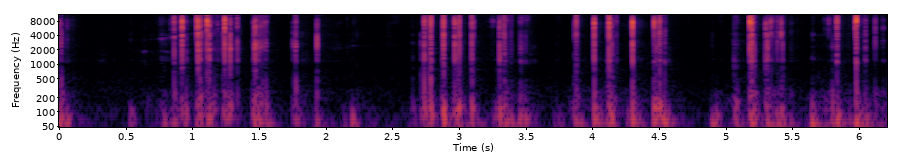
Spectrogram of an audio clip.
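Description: Long green nails scratch across a small oval pink silicone body scrubber pad with nubs, solid and flexible. Clusters of quick, dry, bright scratchy crackles come in three bursts separated by short quiet gaps, with a soft low rumble underneath. Each scrape stops dead with no ring.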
